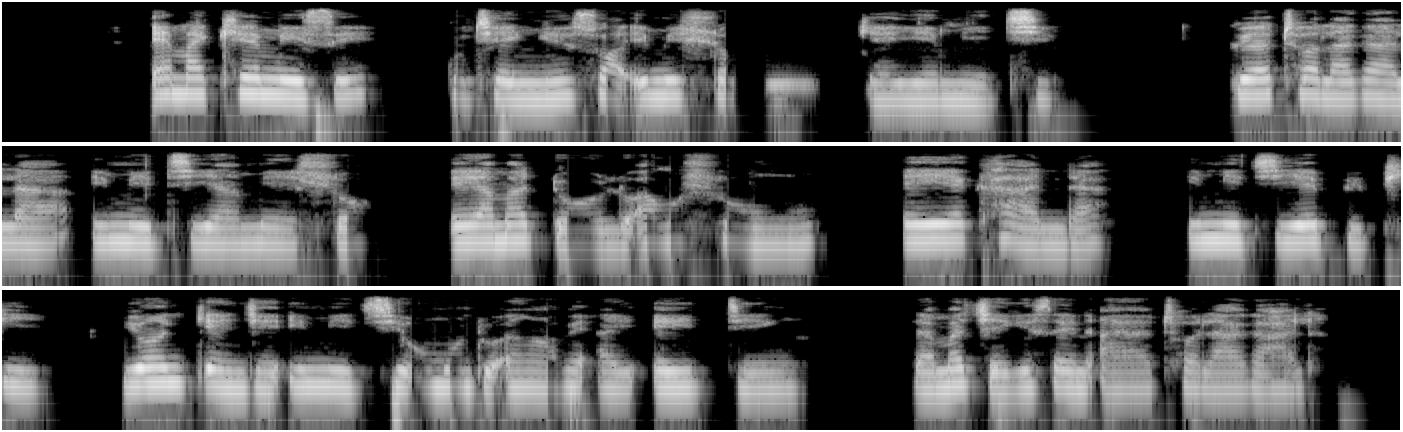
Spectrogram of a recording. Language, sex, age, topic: North Ndebele, female, 18-24, health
